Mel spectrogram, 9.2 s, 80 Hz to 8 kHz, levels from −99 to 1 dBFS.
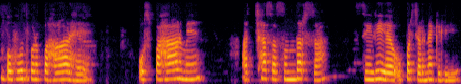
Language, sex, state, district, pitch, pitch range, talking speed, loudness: Hindi, female, Jharkhand, Sahebganj, 260 Hz, 250-275 Hz, 110 wpm, -18 LUFS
